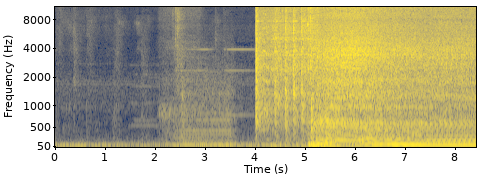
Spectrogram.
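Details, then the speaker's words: Saab 9-5 with intermittent low oil pressure (owner suspects a clogged oil pickup screen), starting with engine flush added: starter cranks, engine catches and revs, then idles with light, even tapping about four per second, expected valve clatter. "we are now ready to start it up no doubt there's gonna be some valve clatter and such but we're gonna let it run for a few minutes and then maybe let it sit check the oil level start it back up again"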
